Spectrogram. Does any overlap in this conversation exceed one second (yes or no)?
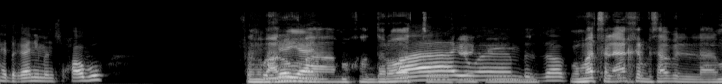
yes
